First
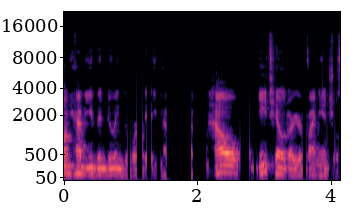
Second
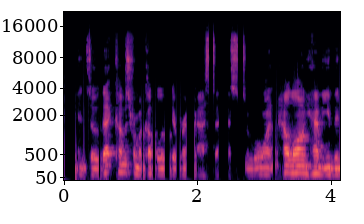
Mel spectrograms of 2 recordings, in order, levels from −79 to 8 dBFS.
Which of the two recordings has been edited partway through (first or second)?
first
